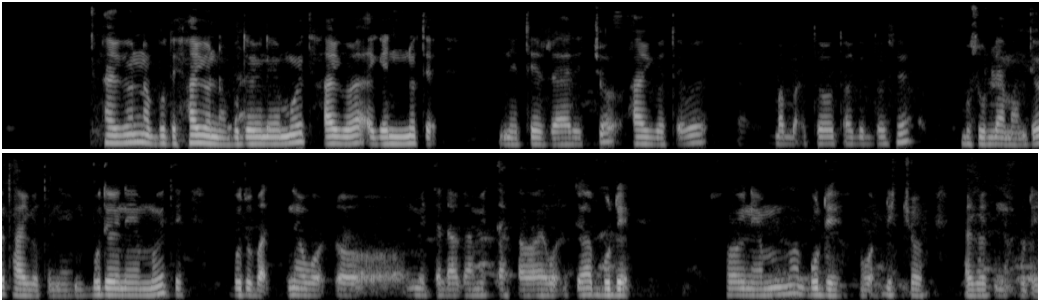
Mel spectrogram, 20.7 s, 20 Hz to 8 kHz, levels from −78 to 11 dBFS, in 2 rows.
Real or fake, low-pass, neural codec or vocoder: real; 7.2 kHz; none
